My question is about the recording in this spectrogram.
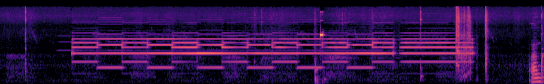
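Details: Apollo addressable fire alarm system test, sounders started manually after the last detector failed to signal them: clear two-tone alarm switching pitch about twice a second for six seconds, then stopping; sounders themselves work.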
